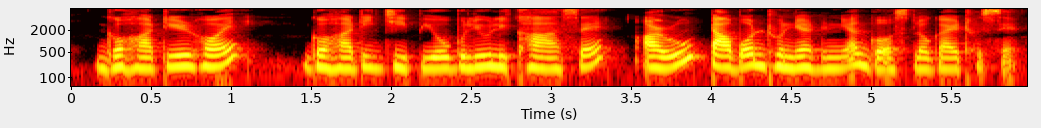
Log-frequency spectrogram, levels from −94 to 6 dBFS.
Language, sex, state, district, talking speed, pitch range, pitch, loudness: Assamese, female, Assam, Kamrup Metropolitan, 150 wpm, 180-205 Hz, 195 Hz, -20 LUFS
